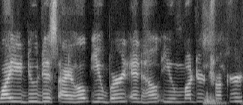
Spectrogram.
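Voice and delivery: ordinary talk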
